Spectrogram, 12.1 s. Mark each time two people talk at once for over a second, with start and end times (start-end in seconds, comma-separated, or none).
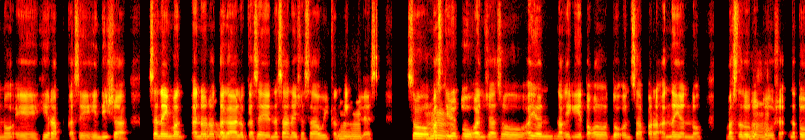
none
